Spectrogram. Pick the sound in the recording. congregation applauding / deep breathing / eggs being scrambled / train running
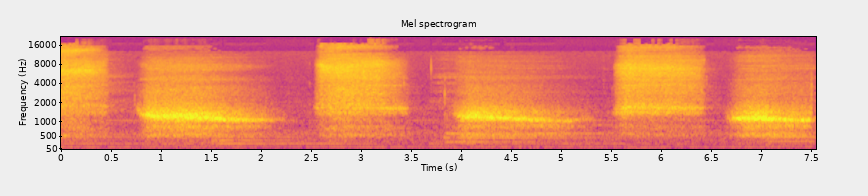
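deep breathing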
